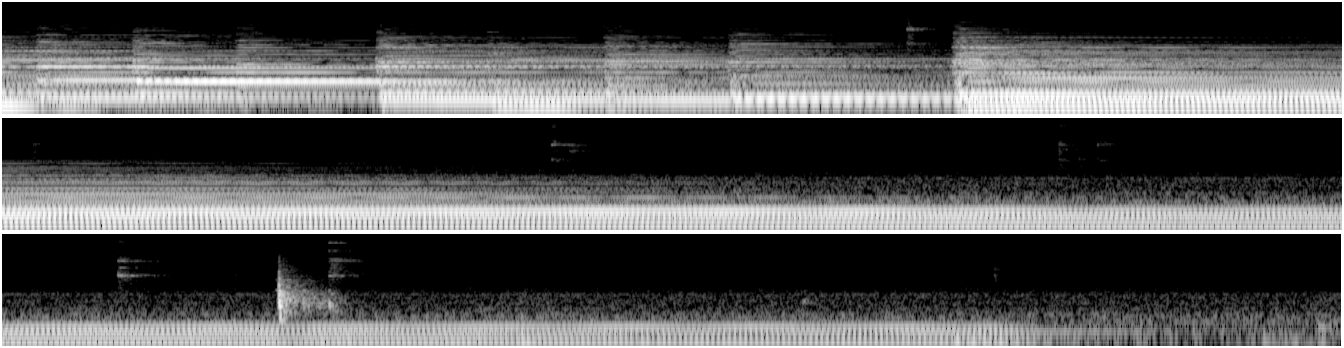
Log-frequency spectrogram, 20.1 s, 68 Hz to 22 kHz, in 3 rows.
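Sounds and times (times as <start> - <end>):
music chord held: 0.0 - 14.7
sharp knock: 14.8 - 15.2.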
